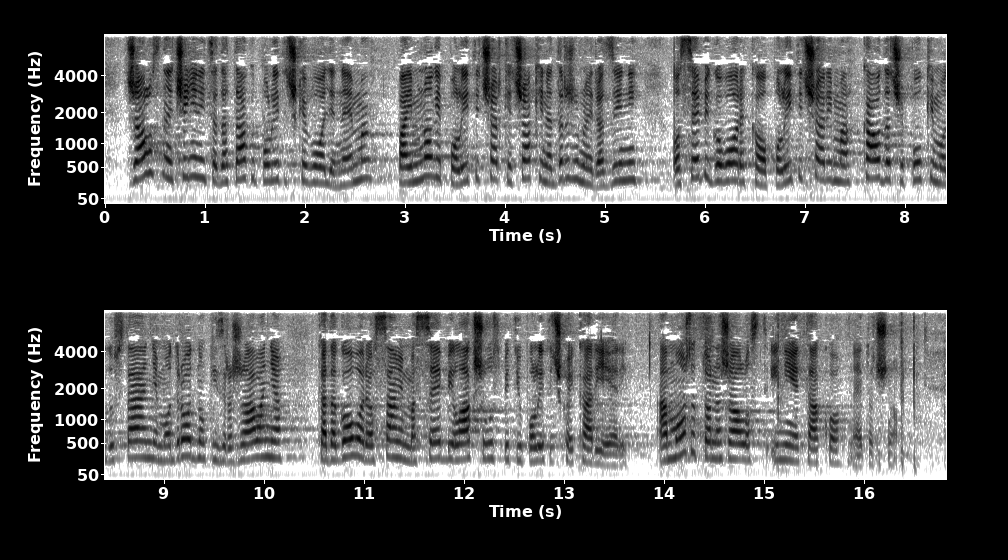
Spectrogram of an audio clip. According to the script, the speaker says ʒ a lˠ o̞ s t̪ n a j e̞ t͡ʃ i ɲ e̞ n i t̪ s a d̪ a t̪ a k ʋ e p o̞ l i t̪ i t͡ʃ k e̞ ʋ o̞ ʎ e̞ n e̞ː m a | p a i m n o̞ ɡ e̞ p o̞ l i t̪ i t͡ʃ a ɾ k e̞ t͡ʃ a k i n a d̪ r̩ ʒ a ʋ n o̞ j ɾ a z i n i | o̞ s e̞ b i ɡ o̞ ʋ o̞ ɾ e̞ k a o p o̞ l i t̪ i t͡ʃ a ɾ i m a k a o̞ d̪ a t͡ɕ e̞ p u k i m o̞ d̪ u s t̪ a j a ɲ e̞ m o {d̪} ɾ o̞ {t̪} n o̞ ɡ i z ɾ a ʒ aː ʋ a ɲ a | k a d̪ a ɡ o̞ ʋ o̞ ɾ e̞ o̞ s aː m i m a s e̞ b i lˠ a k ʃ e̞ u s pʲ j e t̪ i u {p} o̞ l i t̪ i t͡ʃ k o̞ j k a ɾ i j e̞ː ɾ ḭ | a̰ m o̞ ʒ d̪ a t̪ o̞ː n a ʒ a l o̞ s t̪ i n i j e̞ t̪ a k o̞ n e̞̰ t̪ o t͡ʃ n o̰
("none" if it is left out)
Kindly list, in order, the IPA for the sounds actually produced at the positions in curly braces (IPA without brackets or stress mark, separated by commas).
d̪, d̪, p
